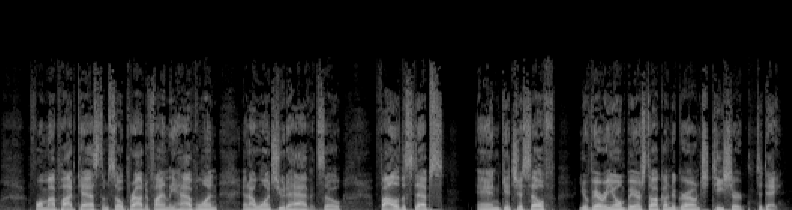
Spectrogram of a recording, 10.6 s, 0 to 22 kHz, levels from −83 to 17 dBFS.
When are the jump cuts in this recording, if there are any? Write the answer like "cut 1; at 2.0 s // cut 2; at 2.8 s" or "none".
none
